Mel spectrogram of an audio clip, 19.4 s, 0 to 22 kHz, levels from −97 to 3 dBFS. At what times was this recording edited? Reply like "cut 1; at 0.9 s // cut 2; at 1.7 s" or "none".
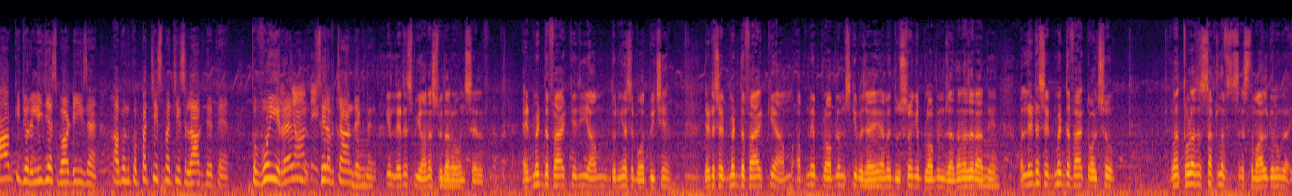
cut 1; at 5.7 s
